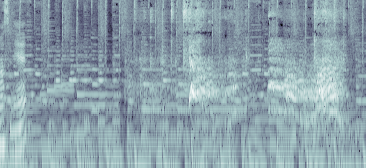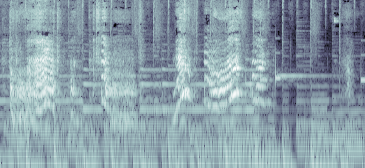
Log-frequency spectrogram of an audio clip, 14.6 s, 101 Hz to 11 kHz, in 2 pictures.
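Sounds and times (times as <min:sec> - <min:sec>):
speech: 0:00.0 - 0:00.8
dog barking, yelping and whimpering during nail clipping: 0:02.5 - 0:12.8, 0:14.0 - 0:14.4.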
